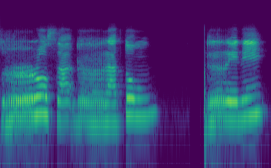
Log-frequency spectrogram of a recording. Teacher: el sonido vibrante es múltiple · la punta de la lengua vibra vibra vibra varias veces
